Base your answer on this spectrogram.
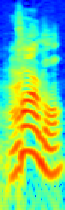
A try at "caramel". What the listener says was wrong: There's an A there. You're missing the A. Not silent.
